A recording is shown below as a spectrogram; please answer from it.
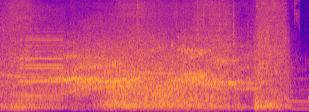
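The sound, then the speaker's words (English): Car crash: a loud, sustained screech of skidding tires runs for about five seconds and ends in a sharp impact with shattering, then quickly dies away, with no talk. “Boy, that was bassy. Did you feel the bass there in that crash? That was awesome.”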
